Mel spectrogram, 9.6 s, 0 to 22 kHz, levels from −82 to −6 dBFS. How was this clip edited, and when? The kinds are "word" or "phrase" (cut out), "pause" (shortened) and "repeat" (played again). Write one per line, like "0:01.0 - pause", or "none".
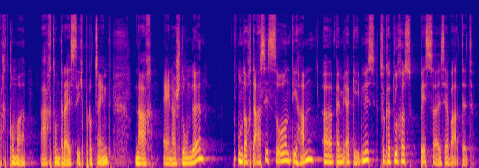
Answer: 0:07.5 - pause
